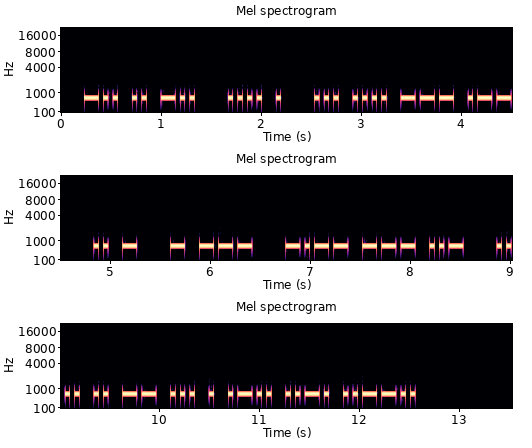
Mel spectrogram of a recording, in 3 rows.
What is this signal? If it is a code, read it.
Morse code, heard as a keyed tone, about 25 wpm, 700 Hz. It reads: DID HE SHOW IT TO YOU HIMSELF?
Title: Sentences from Top 1600 Words 25wpm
